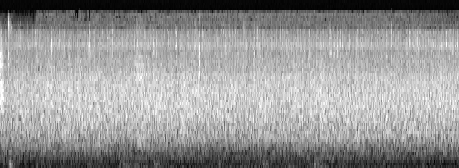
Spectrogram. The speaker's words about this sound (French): Averse.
